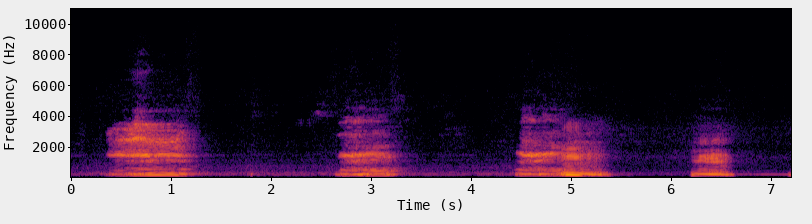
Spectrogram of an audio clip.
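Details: Deer bellows in the wild, four hoarse, buzzy moans of varying length, the last one shorter and clipped, spaced about 1.5 seconds apart against a quiet background.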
